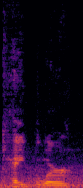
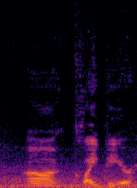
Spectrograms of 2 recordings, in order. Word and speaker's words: Klapper: And then I turn around and I hear Kurt Kapler Klappler, I'll say it right in a minute. Klapper, that's it, how you say it.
